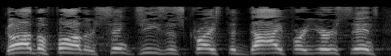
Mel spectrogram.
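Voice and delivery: ordinary delivery

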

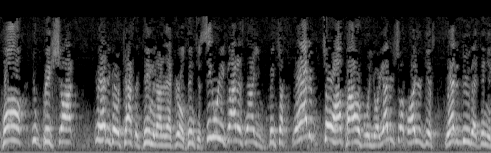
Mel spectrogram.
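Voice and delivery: high, loud accusing gripe at Paul; Silas complaining. Pretend. Silas griping at Paul in the jail, high and accusing. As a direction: blame him, sarcastic and bitter. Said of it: "What if Silas had said".

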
